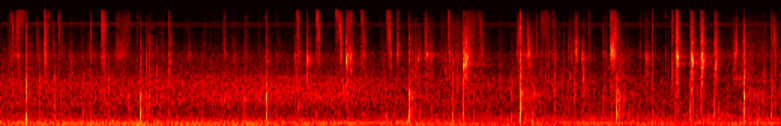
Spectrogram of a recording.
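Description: Tennis rally on a hard court: sharp pops of the racket striking the ball and the ball bouncing, with shoes scuffing on the court surface between shots. The hits come louder and more often in the second half.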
